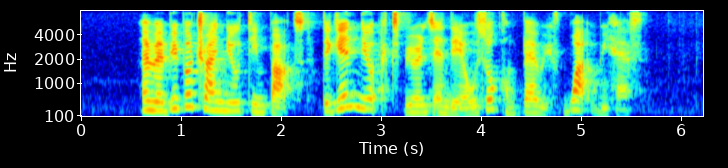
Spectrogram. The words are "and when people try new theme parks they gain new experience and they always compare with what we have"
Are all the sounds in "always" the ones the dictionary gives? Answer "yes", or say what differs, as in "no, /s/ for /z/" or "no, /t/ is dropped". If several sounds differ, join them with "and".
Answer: no, /z/ is dropped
